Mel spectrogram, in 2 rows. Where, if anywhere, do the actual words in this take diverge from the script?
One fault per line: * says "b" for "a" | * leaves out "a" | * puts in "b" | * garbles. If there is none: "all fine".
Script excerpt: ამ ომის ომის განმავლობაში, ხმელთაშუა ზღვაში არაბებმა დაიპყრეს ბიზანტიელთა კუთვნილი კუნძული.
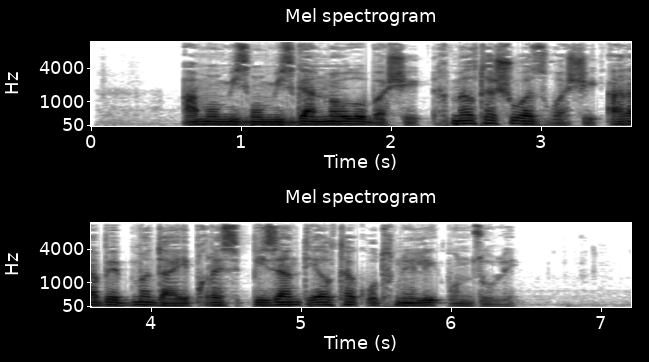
all fine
